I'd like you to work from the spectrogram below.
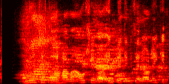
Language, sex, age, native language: Icelandic, male, 14, Icelandic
